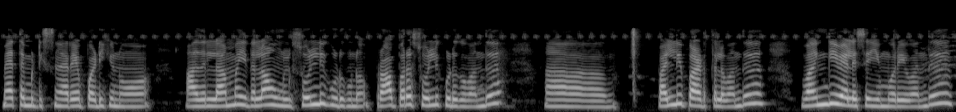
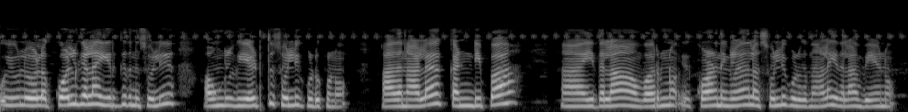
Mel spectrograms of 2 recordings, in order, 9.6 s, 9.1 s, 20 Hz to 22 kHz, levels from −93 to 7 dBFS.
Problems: constant background noise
